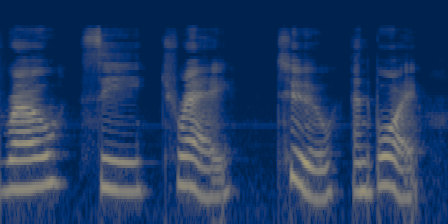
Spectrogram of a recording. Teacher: all have one syllable with no consonants in the coda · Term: open syllable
